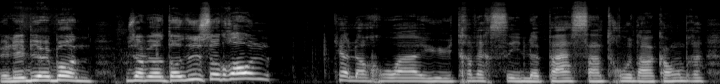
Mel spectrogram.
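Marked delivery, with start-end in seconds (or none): 0.0-2.7 loud, amused, regal delivery, still laughing. Narrator reads the king turning to his barons, King Mark exclaiming. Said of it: "Arriva le roi Marc en personne. / Arriva le roi Marc en personne. / Arriva le roi Marc en personne".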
